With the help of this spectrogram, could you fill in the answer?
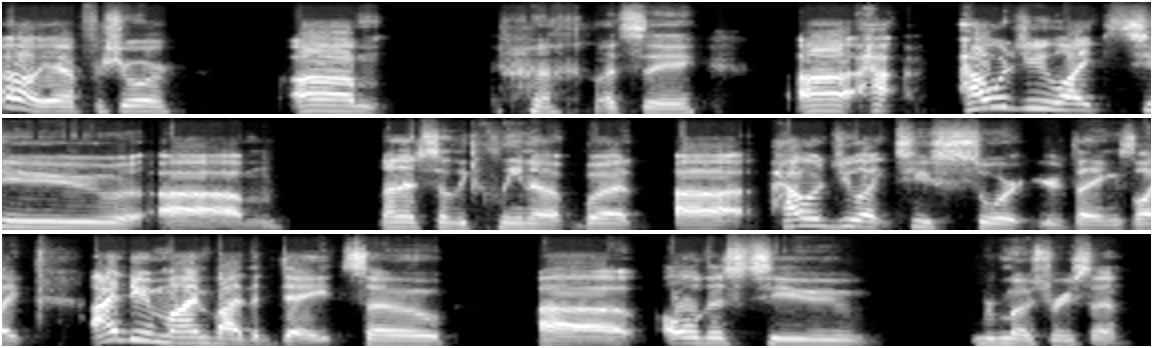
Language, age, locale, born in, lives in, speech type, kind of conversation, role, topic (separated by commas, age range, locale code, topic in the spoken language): English, 30-34, en-US, United States, United States, conversation, unstructured, none, What simple tips help you keep your digital photos and videos organized—and enjoy revisiting memories together?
